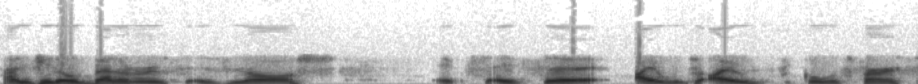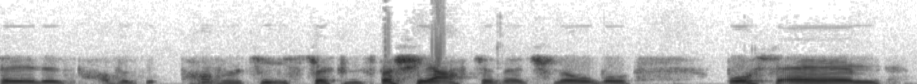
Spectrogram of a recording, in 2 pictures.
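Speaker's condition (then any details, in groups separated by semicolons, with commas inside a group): Cleft palate; congenital, prosthetic limb since 12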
